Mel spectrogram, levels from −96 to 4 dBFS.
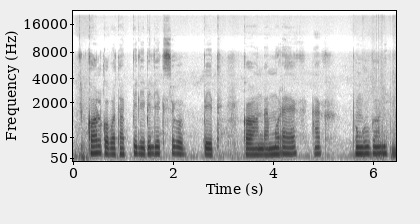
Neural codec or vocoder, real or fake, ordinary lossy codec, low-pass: vocoder, 48 kHz, 128 mel bands, Vocos; fake; none; 19.8 kHz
